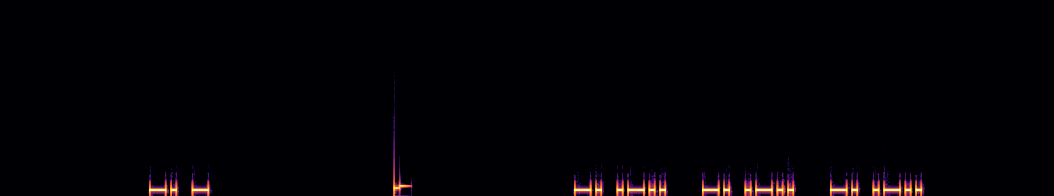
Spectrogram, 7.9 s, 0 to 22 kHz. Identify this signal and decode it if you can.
Morse code, heard as a keyed tone, about 30 wpm, 700 Hz. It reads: NT NL NL NL
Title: Canadian Provinces and Territories - Repeated 3x - 30wpm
